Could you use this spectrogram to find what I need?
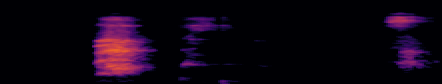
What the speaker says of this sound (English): Sorry if you guys hear my dog barking.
